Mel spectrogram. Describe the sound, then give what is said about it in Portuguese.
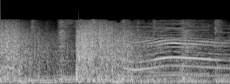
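A gunshot sound effect gives one sharp, loud crack, followed by a wavering, whining tone over constant background noise. “Lá vai fogo, Zé. Vai chumbo. Vai chumbo quente”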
